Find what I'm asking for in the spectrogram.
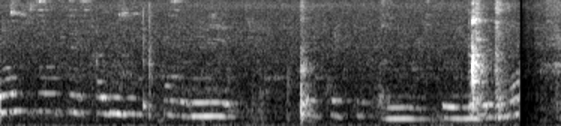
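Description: Potatoes are turned in a pan with a spoon, giving scattered clinks and scrapes of metal on metal and a faint sizzle, with a voice speaking quietly in the background.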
